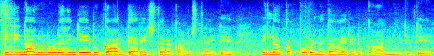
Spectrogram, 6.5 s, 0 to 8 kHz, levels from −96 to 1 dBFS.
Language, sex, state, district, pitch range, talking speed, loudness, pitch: Kannada, female, Karnataka, Bellary, 215-255 Hz, 120 wpm, -16 LUFS, 225 Hz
